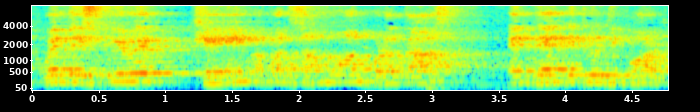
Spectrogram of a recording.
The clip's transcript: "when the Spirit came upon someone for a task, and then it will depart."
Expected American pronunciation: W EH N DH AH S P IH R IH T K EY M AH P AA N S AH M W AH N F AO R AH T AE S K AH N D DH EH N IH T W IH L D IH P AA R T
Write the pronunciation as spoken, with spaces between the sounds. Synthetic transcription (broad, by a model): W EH N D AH S P IH R IH T K EY M AH P AA N S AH M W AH N P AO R AH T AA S AH N D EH N IH T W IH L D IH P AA R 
